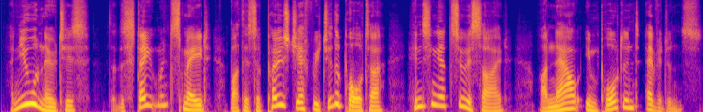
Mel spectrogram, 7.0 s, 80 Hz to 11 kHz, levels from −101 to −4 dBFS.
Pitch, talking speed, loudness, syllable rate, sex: 175 Hz, 190 wpm, -19 LUFS, 6.6 syllables/s, male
